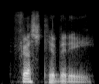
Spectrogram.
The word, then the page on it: festivity: American English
